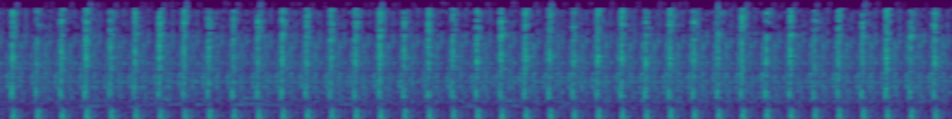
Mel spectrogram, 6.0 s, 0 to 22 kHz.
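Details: 1946 International Harvester LBB 3-5 hp water-cooled engine on first cold start after sitting long covered, choked twice; even regular exhaust beats about 200 a minute, steady low chug, no misses or knocking: normal healthy running.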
